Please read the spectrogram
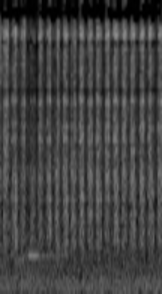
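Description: A large coin scraping the latex coating off a scratch-off lottery ticket in rapid, even back-and-forth strokes, many a second.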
